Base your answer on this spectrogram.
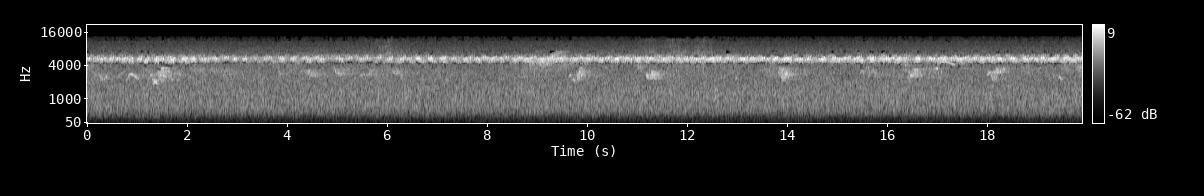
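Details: Crickets chirping in Ukraine, a steady high-pitched trill held without break throughout, with faint softer chirps drifting beneath it.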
